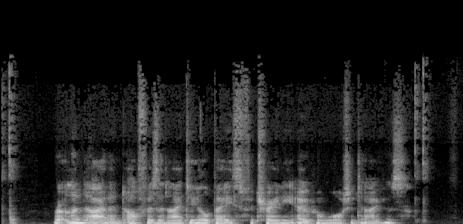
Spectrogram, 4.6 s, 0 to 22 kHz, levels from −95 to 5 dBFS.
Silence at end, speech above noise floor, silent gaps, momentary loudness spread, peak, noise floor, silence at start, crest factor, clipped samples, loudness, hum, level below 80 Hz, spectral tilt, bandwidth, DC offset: 0.35 s; 20 dB; none; 9 LU; -2 dBFS; -37 dBFS; 0.1 s; 16 dB; under 0.1%; -18 LUFS; none; -48 dBFS; -7 dB/octave; 15.5 kHz; under 0.1%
